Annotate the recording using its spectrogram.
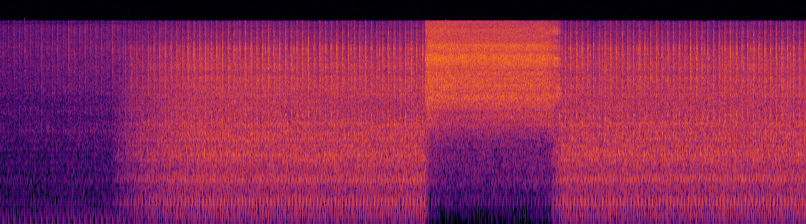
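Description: Gasoline-engine-driven high-pressure air compressor running steadily, fading in after about a second. A little past the middle a condensation drain valve is opened, and air and condensate blow out with a loud hiss for about a second before the running resumes.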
